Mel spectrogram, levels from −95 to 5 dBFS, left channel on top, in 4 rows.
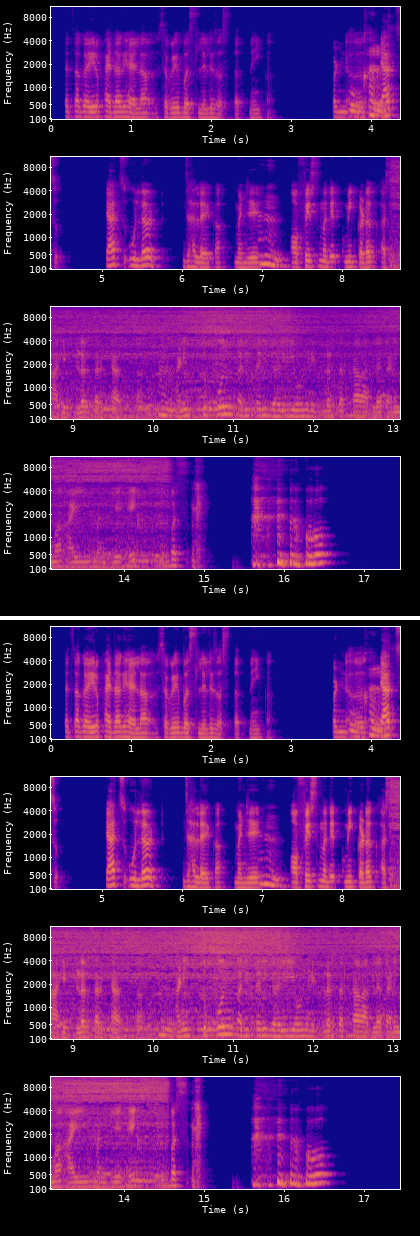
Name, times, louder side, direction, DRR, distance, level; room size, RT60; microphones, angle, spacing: voice 1, 0.2-2.2 2.5-2.6 3.5-4.4 5.0-5.7 6.0-7.0 7.4-9.9 10.3-14.2 14.4-15.0, right 4 dB, 30° right, 0.4 m, -35 dB
voice 2, 3.7-4.2 6.9-7.3 10.1-10.3 15.6-16.5, left 1 dB, 35° left, 2.4 m, -33 dB
sound 1, 8.6-14.6, right 5 dB, 60° right, 1.7 m, -35 dB
9.9 x 4.3 x 3.2 m
head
